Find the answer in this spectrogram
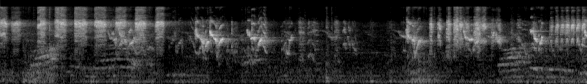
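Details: A group of budgerigars warbling: bursts of rapid, high, buzzy chirps pulse in quick runs, pause briefly, then resume in busy overlapping chatter.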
